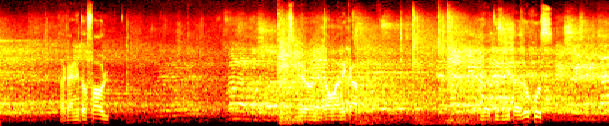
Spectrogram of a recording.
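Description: Men shout to each other across a large echoing gym.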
